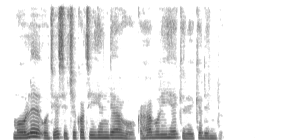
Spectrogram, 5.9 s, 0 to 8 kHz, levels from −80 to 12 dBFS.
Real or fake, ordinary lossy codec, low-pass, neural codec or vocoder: real; none; none; none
